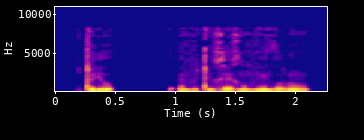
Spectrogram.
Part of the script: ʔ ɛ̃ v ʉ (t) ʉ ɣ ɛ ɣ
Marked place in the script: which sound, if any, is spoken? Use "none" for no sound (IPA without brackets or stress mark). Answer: t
